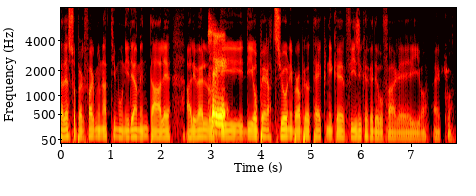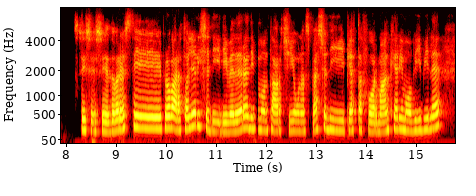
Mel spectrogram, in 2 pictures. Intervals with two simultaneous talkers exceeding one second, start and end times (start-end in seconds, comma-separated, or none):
none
